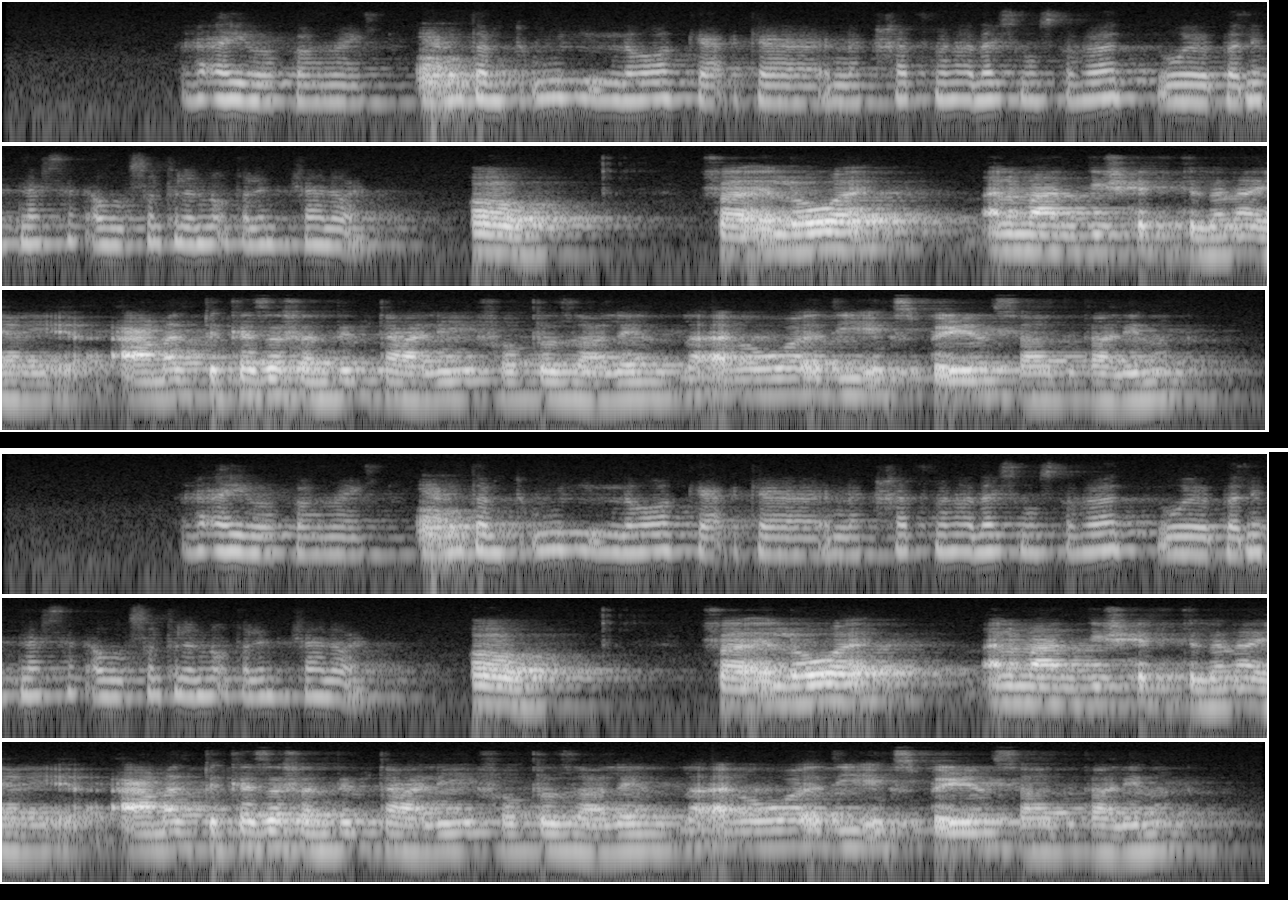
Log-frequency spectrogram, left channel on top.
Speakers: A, on the left; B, on the left.
A: أيوة فاهمك
B: آه،
A: يعني أنت بتقول اللي هو ك... كأنك خدت منها درس مستفاد وبنيت نفسك أو وصلت للنقطة اللي أنت فيها دلوقتي
B: آه، فاللي هو أنا ما عنديش حِتّة اللي أنا يعني عملت كذا فندمت عليه فافضل زعلان، لأ، هو دي experience عدّت علينا،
